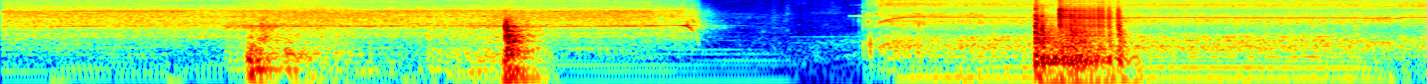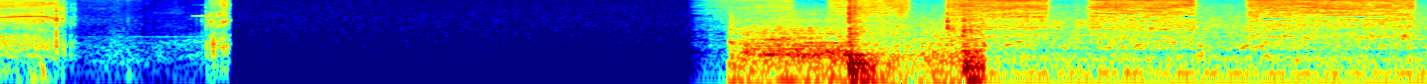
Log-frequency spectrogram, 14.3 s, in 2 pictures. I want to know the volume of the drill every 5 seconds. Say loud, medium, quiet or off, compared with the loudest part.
loud, loud, off.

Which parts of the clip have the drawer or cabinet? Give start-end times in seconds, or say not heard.
1.1-2.8, 5.2-5.8, 10.8-12.1.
